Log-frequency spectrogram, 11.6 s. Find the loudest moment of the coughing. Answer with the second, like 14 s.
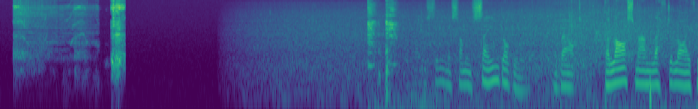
2 s.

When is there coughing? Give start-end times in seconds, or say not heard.
0.2-2.1, 6.1-7.5.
